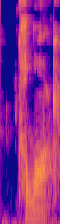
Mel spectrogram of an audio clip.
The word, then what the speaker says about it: Colonq: the character is LL four capital L's colonk pronounced because it's funny right because the Channel's called L colon q and the character is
